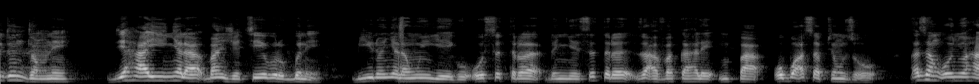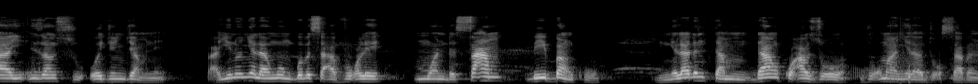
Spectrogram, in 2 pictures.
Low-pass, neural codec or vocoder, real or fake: 9.9 kHz; none; real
